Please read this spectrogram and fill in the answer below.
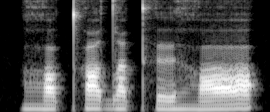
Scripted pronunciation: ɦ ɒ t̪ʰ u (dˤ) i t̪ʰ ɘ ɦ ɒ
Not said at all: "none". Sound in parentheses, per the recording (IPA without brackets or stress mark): dˤ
